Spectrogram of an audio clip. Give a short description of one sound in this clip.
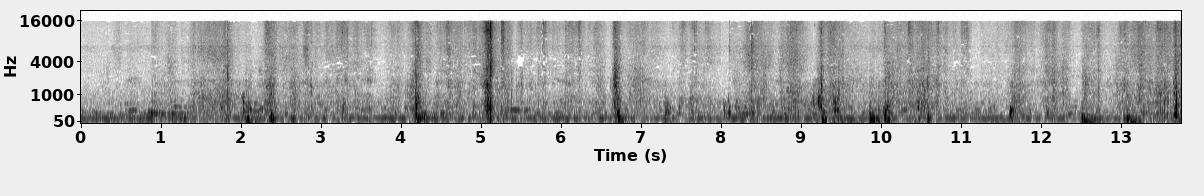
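Shoes knock and scuff softly against a carpeted floor.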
